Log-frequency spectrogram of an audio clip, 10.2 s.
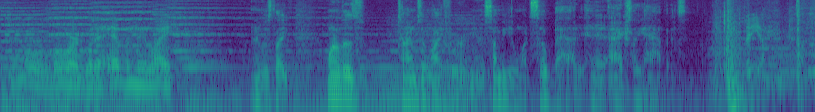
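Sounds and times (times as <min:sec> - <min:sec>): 
speech: 0:00.7 - 0:02.4, 0:03.2 - 0:10.0
foot kicking a cab door: 0:08.9 - 0:09.4.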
